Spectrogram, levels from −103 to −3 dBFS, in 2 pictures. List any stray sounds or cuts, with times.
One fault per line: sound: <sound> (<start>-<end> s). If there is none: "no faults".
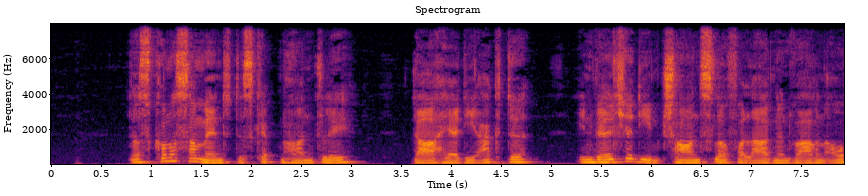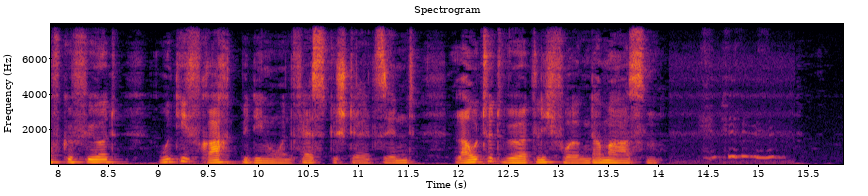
sound: laugh (14.4-15.3 s)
